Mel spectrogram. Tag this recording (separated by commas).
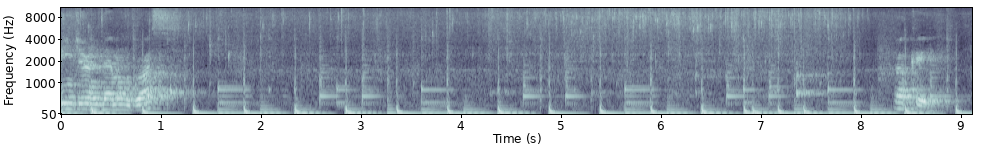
Frying (food), Stir, Sizzle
